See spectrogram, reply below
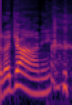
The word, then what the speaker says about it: Reggiani: Ora visto che è italiano, questo si chiama Sergio Reggiani. Reggiani si chiama. – È un emiliano, se non sbaglio, immigrato e naturalizzato francese. – Quindi si pronuncia Sergio Reggiani. – Sì, esatto, così.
